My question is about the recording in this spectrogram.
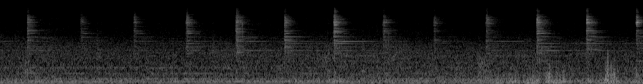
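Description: Steady low hum of shipboard machinery with a sharp, high tick repeating evenly about twice a second.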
